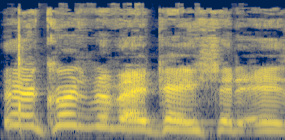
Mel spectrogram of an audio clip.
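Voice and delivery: put-on old voice. Joking about a future anniversary episode twenty years from now: put-on aged voice. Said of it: "I don't know why I sound like this twenty years".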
